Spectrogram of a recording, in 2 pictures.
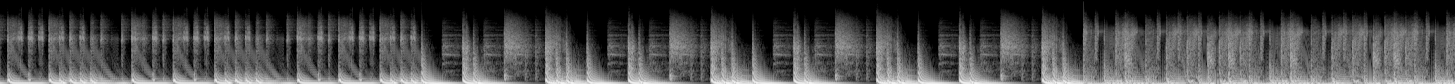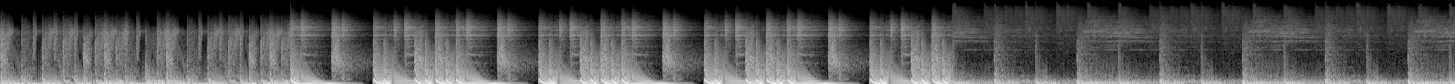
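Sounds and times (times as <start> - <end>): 
industrial drums: 0.0 - 29.0.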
